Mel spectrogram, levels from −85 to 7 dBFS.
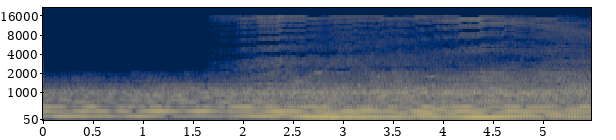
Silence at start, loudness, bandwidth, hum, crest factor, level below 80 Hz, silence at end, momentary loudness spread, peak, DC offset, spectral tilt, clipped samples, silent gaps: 0 s; -24 LUFS; 16 kHz; none; 14 dB; -54 dBFS; 0 s; 7 LU; -10 dBFS; under 0.1%; -9 dB/octave; under 0.1%; none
